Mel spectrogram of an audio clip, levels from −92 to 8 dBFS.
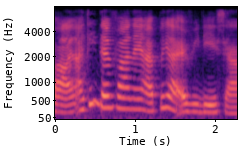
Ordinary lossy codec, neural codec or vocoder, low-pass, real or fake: AAC, 48 kbps; none; 7.2 kHz; real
